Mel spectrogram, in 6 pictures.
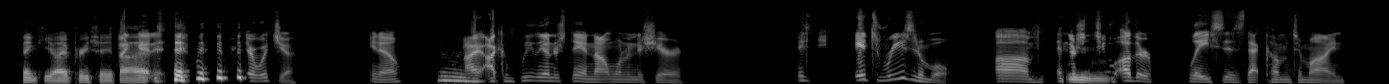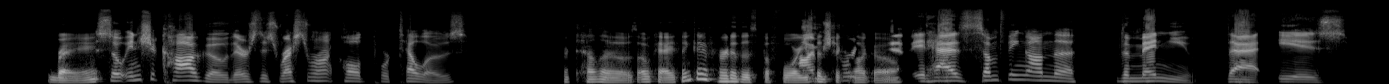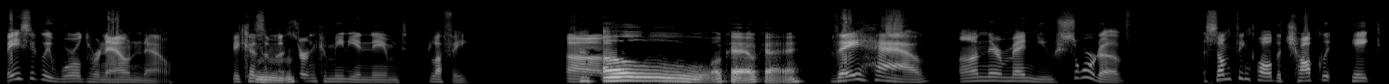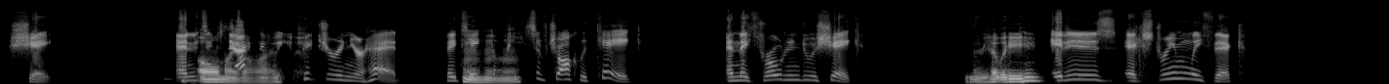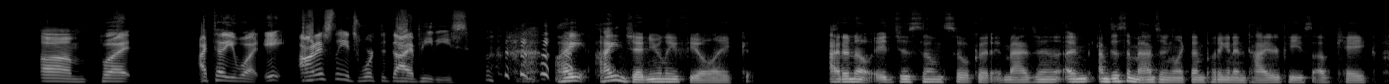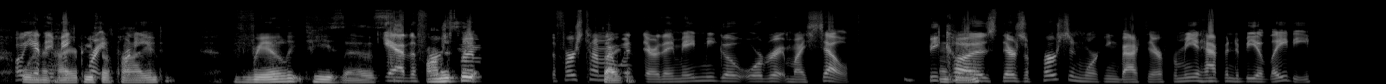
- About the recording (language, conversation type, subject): English, unstructured, How should I split a single dessert or shared dishes with friends?
- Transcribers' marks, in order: laugh; sigh; other background noise; "Portillo's" said as "Portello's"; "Portillo's" said as "Portello's"; gasp; drawn out: "Oh"; laughing while speaking: "Really?"; laugh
